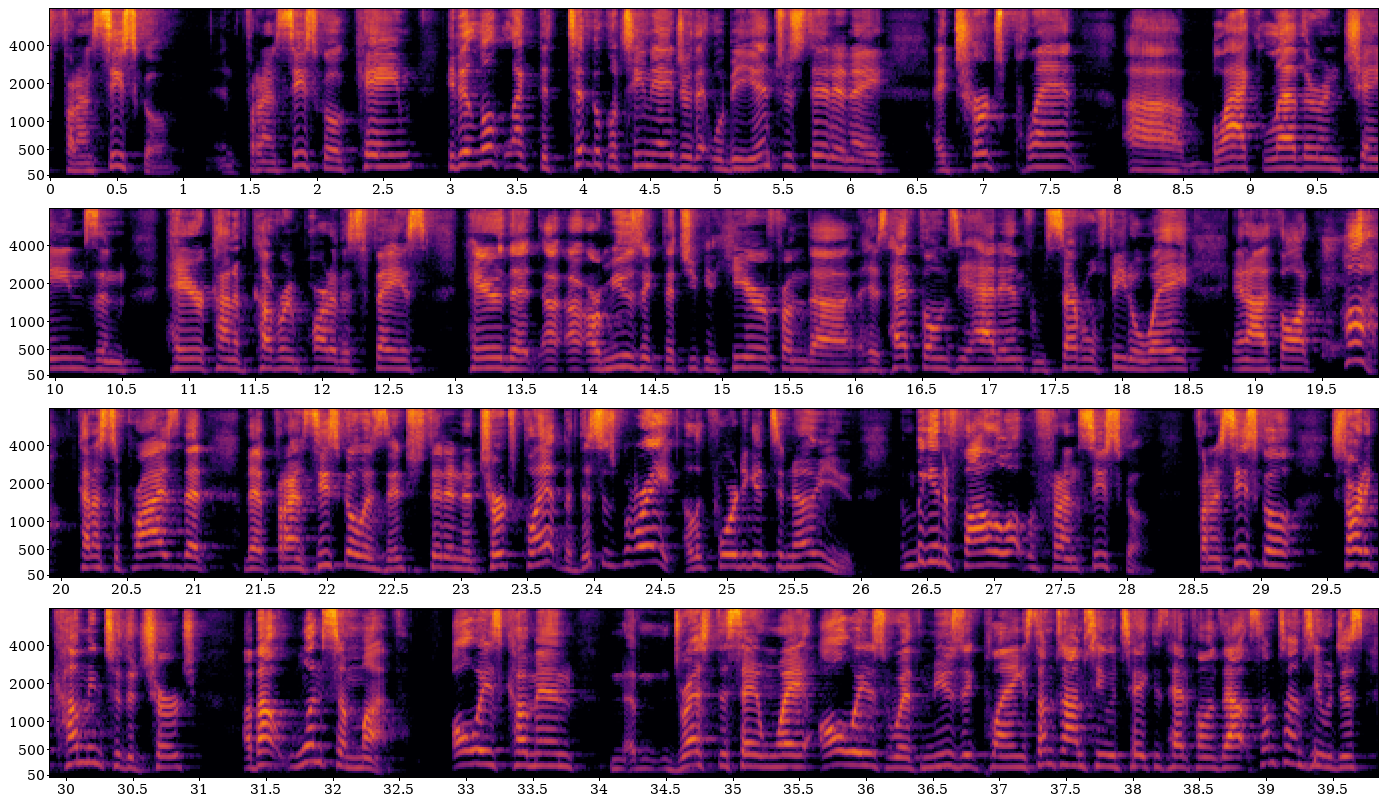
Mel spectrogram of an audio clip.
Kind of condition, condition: setting, large echoing room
